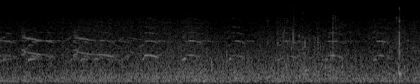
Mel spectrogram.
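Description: A bird calling in a series of short, falling notes, about two a second, fading out within the first two seconds, over a steady wash of surf. A single sharp click near the end.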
